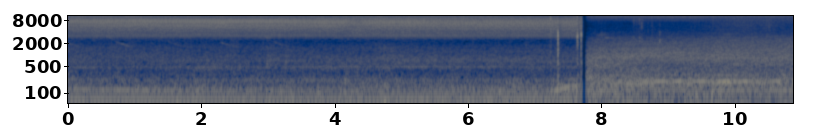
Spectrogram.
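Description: A steady, high insect chorus outdoors. Near the end, after a couple of sharp clicks, it cuts off abruptly and gives way to a quieter, low steady hum.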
